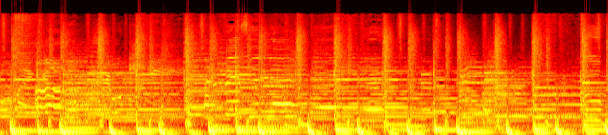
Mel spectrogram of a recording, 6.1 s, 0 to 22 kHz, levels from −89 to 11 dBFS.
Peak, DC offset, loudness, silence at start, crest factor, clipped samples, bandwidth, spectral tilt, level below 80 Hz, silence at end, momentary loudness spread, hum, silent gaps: 0 dBFS; under 0.1%; -9 LUFS; 0 s; 8 dB; 0.3%; 16 kHz; -5 dB/octave; -14 dBFS; 0 s; 3 LU; none; none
